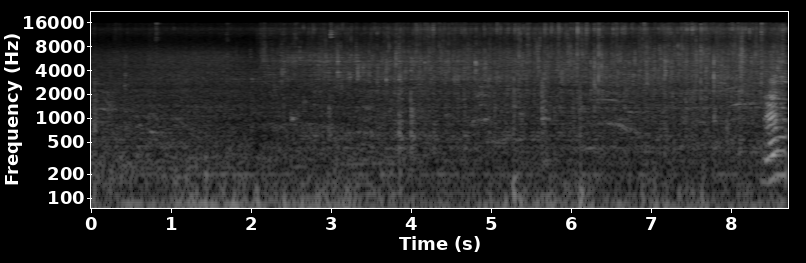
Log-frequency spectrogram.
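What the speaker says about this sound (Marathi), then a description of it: "हळूहळू तळले पाहिजे, कारण आतूनही तळले पाहिजे ना ते." Vegetable Manchurian balls deep-fry slowly in hot oil, giving a steady low bubbling hiss with faint crackles throughout and no talk over it.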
